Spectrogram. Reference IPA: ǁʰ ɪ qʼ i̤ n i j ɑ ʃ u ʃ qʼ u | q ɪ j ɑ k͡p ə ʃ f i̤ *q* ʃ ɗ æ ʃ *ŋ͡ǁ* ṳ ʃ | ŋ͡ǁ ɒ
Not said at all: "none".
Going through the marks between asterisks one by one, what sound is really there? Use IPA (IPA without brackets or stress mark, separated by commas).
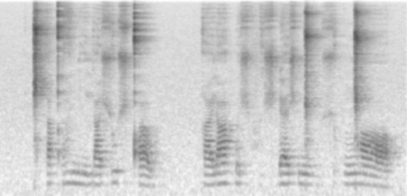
none, ŋ͡ǁ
